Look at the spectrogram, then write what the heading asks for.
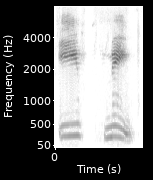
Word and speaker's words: evening: evening although most people are going to say something that sounds more like eve name that's what most people will say it's going to be more like eve me yes evening is the full pronunciation but we're lazy so a lot of people will just say eve mean evening and okay so now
